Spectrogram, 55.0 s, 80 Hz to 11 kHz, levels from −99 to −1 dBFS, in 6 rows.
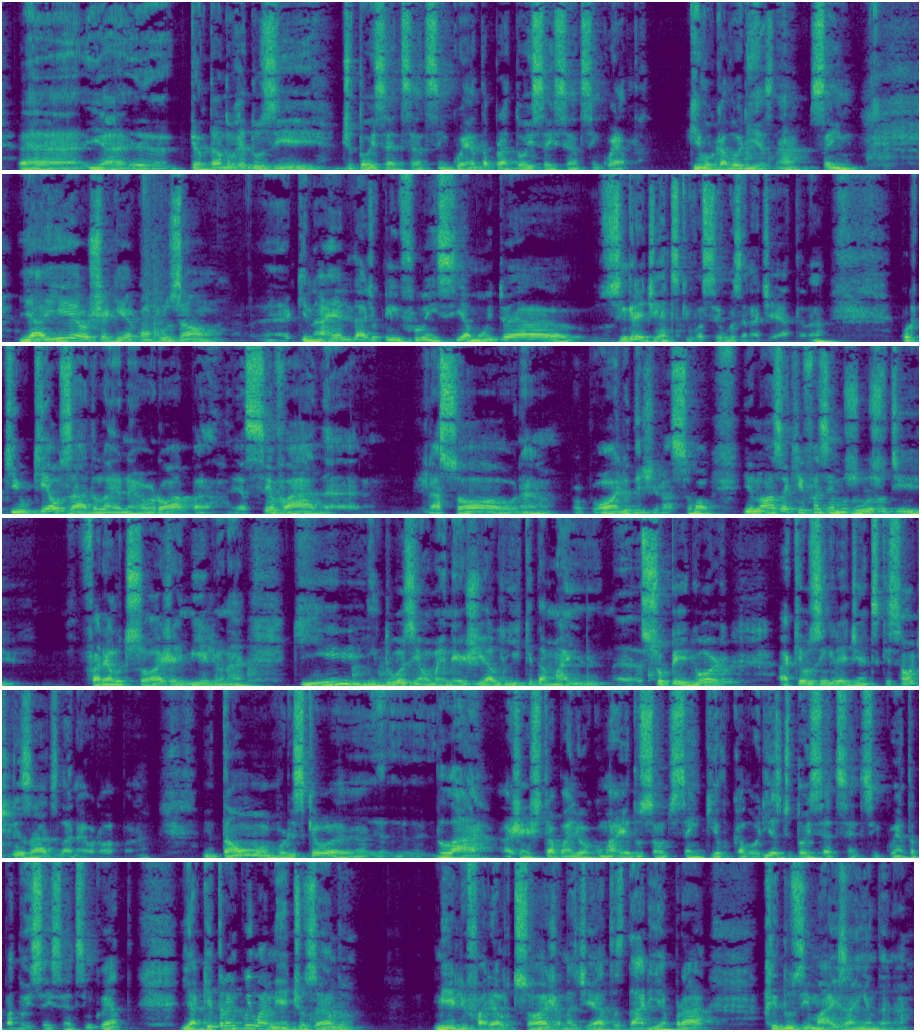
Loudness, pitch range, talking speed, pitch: -24 LUFS, 110-130 Hz, 130 wpm, 115 Hz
